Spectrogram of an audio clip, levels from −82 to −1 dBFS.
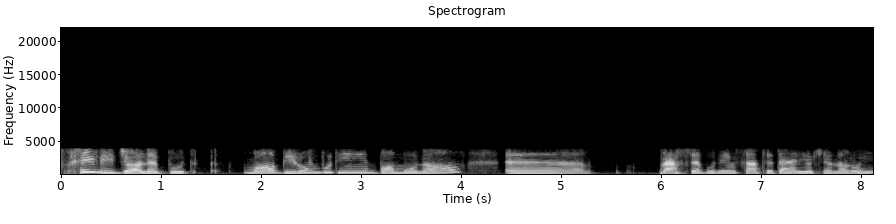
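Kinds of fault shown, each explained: G.729 codec: The speech has been squeezed through a low-rate VoIP codec that discards the waveform and rebuilds each short frame from a vocal tract filter, a pitch predictor and a handful of pulses, with a character that fits 8 kbit/s G.729. Everything above 3.8 kHz is gone, leaving a narrow telephone tone, and the reconstruction is plainly audible as a rough, slightly synthetic buzz throughout the clip.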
